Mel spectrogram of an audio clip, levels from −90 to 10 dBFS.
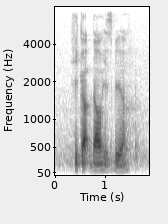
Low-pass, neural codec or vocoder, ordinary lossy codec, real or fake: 7.2 kHz; none; none; real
